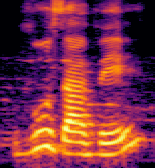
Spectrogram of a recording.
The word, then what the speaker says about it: vous avez: Vous avez.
